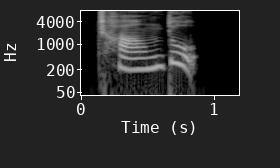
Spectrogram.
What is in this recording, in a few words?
"长度", Chinese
